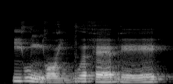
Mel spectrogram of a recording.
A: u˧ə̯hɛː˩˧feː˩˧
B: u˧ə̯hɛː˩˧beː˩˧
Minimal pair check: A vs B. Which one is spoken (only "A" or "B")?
B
